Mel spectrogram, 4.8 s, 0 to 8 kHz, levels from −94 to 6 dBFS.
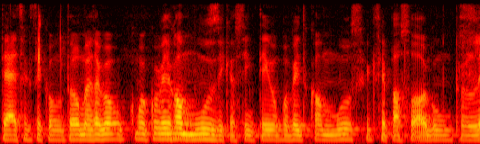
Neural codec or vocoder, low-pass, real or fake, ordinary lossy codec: none; 7.2 kHz; real; none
